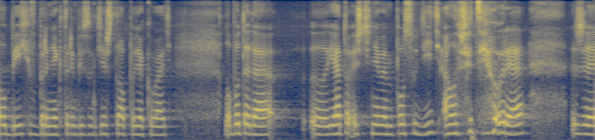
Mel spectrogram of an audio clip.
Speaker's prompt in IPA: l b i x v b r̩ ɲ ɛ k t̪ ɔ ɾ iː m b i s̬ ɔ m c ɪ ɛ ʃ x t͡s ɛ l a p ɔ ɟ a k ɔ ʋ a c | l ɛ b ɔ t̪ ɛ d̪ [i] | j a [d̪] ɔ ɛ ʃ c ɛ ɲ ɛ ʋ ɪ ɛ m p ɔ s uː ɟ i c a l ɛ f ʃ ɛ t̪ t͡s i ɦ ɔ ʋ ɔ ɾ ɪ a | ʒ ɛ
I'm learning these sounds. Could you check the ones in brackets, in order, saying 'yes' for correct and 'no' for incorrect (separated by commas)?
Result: no, no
